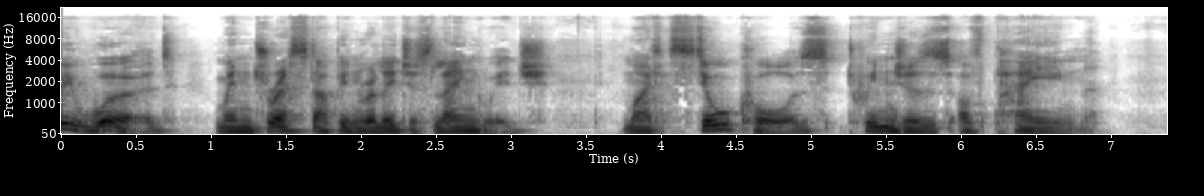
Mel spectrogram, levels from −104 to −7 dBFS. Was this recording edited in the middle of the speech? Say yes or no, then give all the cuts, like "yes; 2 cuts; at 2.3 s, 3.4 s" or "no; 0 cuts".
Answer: no; 0 cuts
